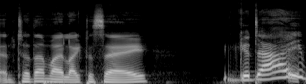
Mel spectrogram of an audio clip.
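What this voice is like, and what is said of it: Put-on Australian accent. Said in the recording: “impressed by the accent.”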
